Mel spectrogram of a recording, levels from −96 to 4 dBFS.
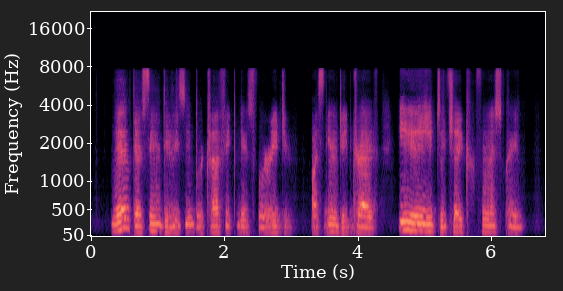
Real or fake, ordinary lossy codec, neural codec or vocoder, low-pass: fake; none; codec, 16 kHz, 0.5 kbps, FreqCodec, smaller model; none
